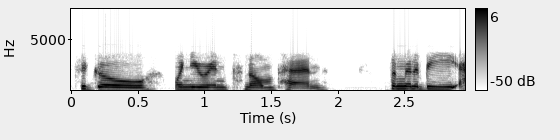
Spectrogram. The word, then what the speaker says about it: Phnom Penh: We'll catch up with you again tomorrow with more from Phnom Penh.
